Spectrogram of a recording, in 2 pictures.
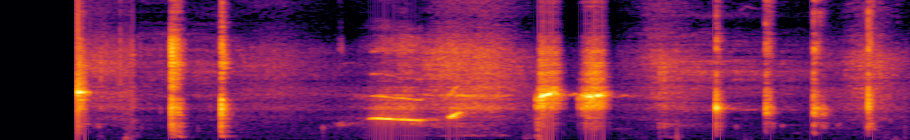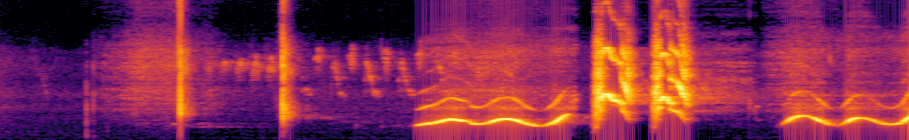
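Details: A parrot gives sharp clicking snaps and short chirps, then a run of loud wavering whistles that rise and fall like a siren, with a burst of harsh squawks near the end.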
